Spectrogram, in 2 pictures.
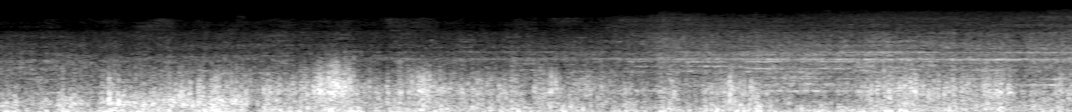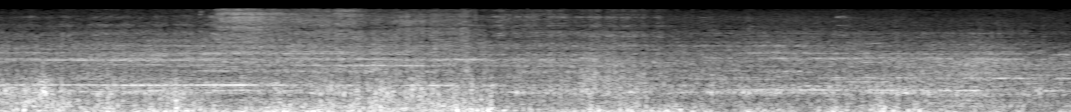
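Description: An electric train approaches and rolls past with a rising hum.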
